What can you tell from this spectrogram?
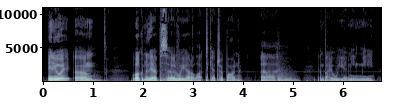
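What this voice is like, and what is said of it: Sick-sounding voice. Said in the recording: “I am a little sick right now, so the quality of my voice is different. I sound sexier.”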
